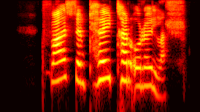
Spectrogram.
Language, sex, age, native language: Icelandic, female, 8, Icelandic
